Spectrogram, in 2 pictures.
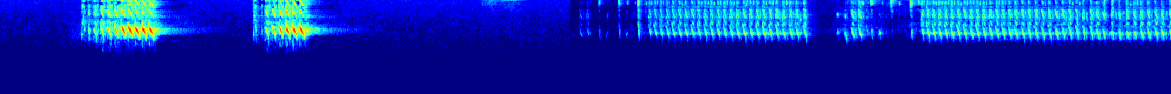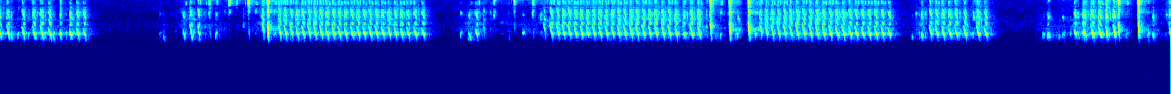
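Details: Velarifictous aspersus, the long-mouthed cricket: two loud short chirps near the start, then long quieter stretches of high, buzzy trilling broken by brief gaps.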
